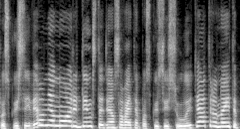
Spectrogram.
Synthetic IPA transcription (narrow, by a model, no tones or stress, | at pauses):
pɐskʊɪjɪsɐɪʋʲeːlˠnʲɛnoːɾʲɪd̪ʲɪŋksʲt̪ɐdʲʋʲiɛnmsɐʋɐɪt̪ʲeːmpɐskʊɪjɪsɐɪsʲuːlˠoːɪt̪ʲæːt̪ɾɐnʊɛɪt̪ʲɪ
